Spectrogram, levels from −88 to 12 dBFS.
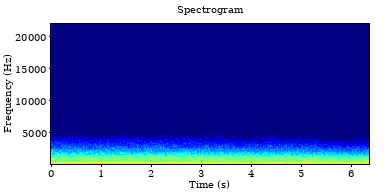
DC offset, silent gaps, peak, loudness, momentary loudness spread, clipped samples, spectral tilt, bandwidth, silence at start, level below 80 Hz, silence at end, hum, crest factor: under 0.1%; none; -12 dBFS; -25 LUFS; 3 LU; under 0.1%; -10.5 dB/octave; 3.5 kHz; 0 s; -30 dBFS; 0 s; none; 12 dB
